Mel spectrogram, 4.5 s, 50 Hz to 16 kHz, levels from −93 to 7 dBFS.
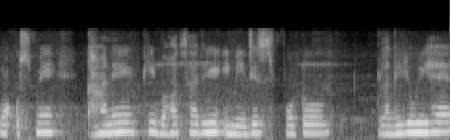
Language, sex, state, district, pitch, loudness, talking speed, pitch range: Hindi, female, Bihar, Katihar, 195 Hz, -15 LUFS, 145 wpm, 190-210 Hz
